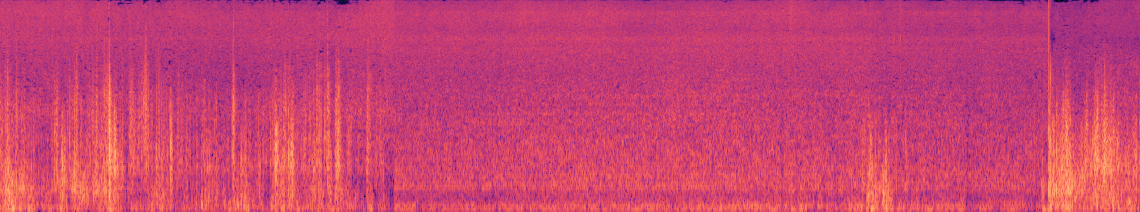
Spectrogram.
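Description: Waves crash on a beach in the distance.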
